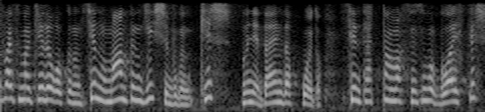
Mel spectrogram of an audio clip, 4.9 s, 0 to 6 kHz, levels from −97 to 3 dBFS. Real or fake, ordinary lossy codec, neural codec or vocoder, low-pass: fake; AAC, 48 kbps; autoencoder, 48 kHz, 32 numbers a frame, DAC-VAE, trained on Japanese speech; 5.4 kHz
